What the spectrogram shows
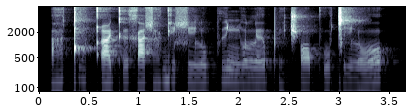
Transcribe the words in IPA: a̤ ǃi̤qʼekʼɘ xaɬa̤ɡi ɬilupʰɨɲo lɘ pʼe̤t͡ʃʼɔpʼuǀi lo

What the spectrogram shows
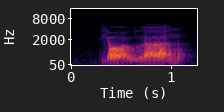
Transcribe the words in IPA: pjɑ̰˨˩ʊ̯la˧˥n

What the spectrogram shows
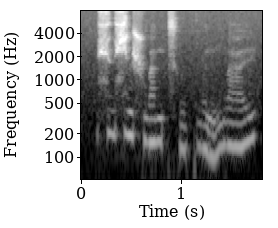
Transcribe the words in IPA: ɕy˦ɕi˦ ʂwa˦nt͡sʰɹ̩˨˦kwə̰˨˩n n̪wa˨˦ɪ̯

